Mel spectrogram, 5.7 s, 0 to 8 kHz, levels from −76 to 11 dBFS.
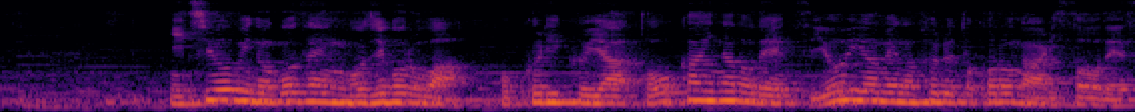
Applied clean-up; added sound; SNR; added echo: none; none; none; reverberation time 0.6 s.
